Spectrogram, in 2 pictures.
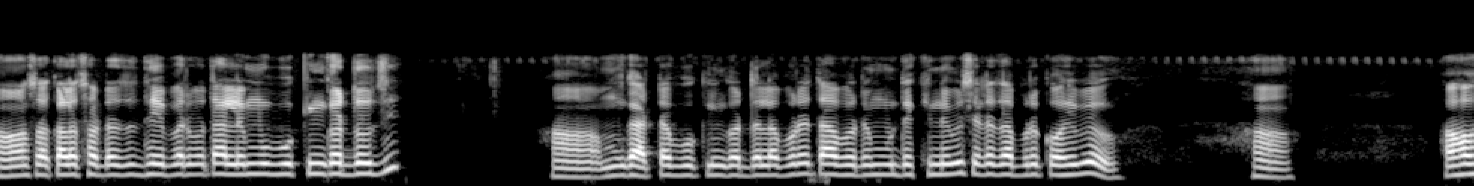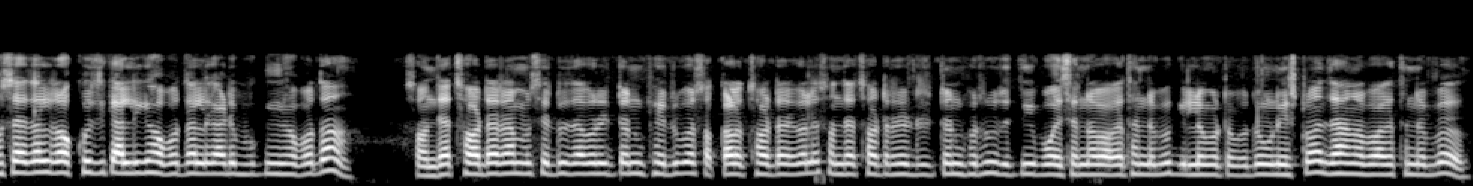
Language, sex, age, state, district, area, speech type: Odia, male, 18-30, Odisha, Nayagarh, rural, spontaneous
